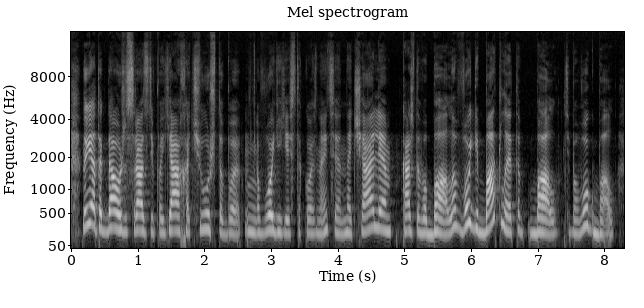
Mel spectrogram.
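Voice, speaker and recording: A woman speaks at a moderate pace with hardly any pauses, her pitch fairly high with ordinary variation. Her tone is bright and sharp, and the recording is very clean with a silent background. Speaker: social media marketer. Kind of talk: casual chat.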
